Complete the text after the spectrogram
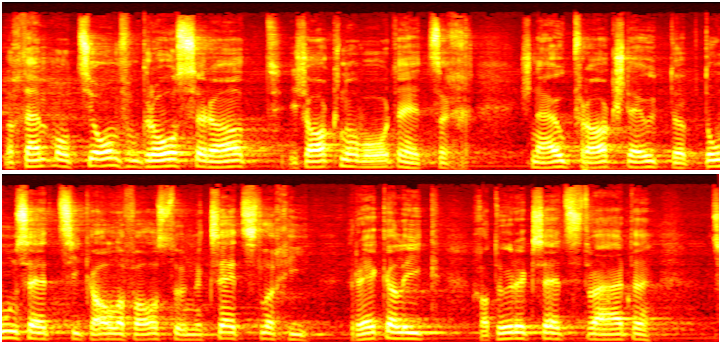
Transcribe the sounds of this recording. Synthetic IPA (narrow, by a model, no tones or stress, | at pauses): nʔɑχd̥̪ɛmmɔt͡sjoːnfɔmɡɾoːsəɾɑːtɪʃɑːknoːvɔːɾd̥əhɛtsɪχ | ʃnæwpfrɾɑːkkʃtɛltœpt̪ʊmsɛt͡siɡɑlːəfɑlsd̥ʉɾnəksɛt͡sləχirɛɡ̥əlikχɑd̥ʏɾəksɛt͡stvæːrd̥ə | t͡s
